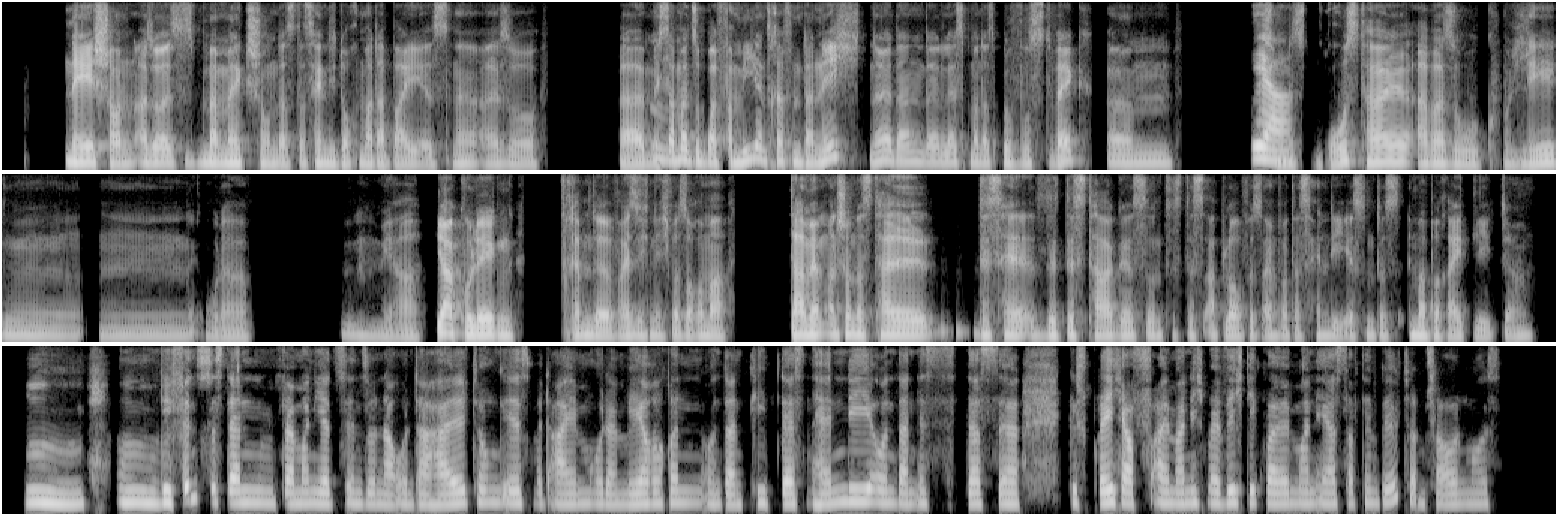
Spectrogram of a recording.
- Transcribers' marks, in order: tapping
- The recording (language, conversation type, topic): German, podcast, Wie beeinflusst dein Handy deine Beziehungen im Alltag?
